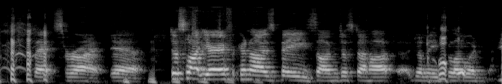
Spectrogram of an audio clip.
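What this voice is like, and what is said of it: Mixed New Zealand-Australian accent. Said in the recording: “the beautiful Australian accent ... that's the Kiwazi accent ... You're one of them hybrids”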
